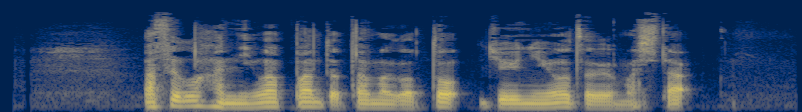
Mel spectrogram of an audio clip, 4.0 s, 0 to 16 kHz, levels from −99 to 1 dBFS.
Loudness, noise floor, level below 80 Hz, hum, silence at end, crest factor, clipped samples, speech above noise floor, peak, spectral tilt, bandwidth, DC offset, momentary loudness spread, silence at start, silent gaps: -24 LUFS; -53 dBFS; -56 dBFS; none; 0.55 s; 22 dB; under 0.1%; 30 dB; -4 dBFS; -5.5 dB/octave; 10 kHz; under 0.1%; 3 LU; 0.75 s; none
